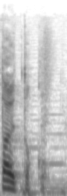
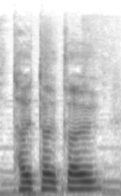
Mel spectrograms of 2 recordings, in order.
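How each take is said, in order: First: The o vowels are short and pure. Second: The o vowels sound like an English 'oh'. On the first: The speaker calls it right. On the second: The speaker calls it wrong.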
